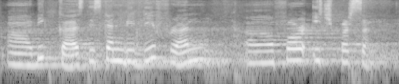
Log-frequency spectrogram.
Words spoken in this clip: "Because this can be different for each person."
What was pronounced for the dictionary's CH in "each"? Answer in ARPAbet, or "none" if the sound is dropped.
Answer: CH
